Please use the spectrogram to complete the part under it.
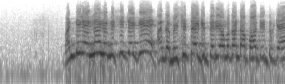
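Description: A man sings loudly and expressively.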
